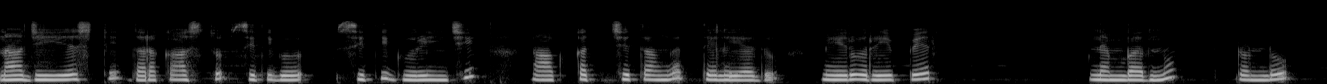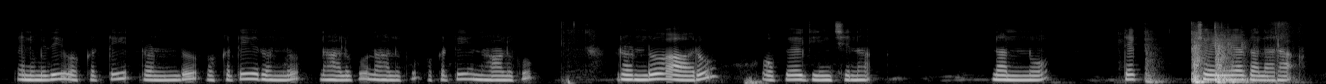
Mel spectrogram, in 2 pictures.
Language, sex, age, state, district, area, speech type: Telugu, female, 30-45, Andhra Pradesh, Krishna, rural, read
